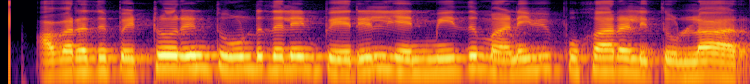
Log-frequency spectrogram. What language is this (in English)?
Tamil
